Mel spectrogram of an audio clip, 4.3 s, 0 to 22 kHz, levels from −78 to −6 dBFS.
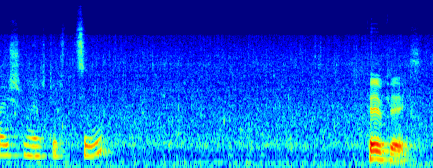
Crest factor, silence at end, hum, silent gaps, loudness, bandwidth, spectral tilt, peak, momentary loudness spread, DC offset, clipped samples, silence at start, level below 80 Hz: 22 dB; 0 s; none; none; -25 LUFS; 14.5 kHz; -4.5 dB/octave; -6 dBFS; 21 LU; under 0.1%; under 0.1%; 0 s; -54 dBFS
